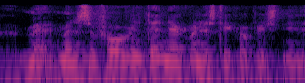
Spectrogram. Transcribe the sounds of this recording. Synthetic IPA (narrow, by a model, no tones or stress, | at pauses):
memensefoːʋit̪ænekunest̪ikopisnin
